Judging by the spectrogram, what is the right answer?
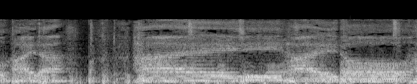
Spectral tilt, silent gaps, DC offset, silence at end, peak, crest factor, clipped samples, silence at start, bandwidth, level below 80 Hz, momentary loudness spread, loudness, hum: -5.5 dB/octave; none; under 0.1%; 0 s; 0 dBFS; 12 dB; under 0.1%; 0 s; 8.8 kHz; -30 dBFS; 10 LU; -13 LUFS; none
